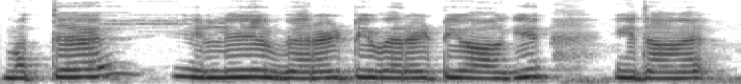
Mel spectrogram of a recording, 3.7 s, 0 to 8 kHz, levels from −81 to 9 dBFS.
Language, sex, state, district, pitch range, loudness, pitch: Kannada, male, Karnataka, Bangalore, 230-260 Hz, -12 LUFS, 240 Hz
